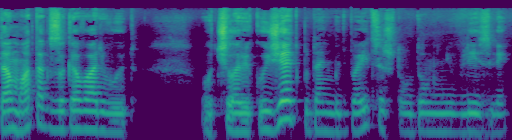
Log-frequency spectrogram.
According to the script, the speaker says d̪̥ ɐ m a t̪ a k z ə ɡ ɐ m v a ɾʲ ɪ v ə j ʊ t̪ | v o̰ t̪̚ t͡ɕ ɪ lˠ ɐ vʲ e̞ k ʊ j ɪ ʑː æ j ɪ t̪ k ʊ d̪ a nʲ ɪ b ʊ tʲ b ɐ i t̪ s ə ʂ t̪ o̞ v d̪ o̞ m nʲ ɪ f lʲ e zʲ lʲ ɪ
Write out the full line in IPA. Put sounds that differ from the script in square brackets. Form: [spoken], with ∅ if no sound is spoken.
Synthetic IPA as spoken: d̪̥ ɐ m a t̪ a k z ə ɡ ɐ [∅] v a ɾʲ ɪ v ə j ʊ t̪ | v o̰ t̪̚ t͡ɕ ɪ lˠ ɐ vʲ e̞ k ʊ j ɪ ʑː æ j ɪ t̪ k ʊ d̪ a nʲ ɪ b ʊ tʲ b ɐ i t̪ s ə ʂ t̪ o̞ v d̪ o̞ m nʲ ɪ [v] lʲ e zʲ lʲ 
